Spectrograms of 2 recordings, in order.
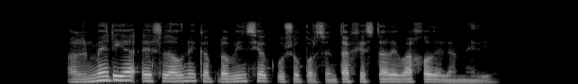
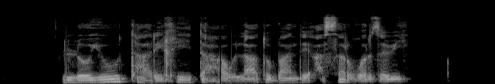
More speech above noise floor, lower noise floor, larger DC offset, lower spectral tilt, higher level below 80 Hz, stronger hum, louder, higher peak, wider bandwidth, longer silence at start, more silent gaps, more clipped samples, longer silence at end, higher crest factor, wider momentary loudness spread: first, over 63 dB vs 54 dB; first, under -90 dBFS vs -82 dBFS; neither; first, -5.5 dB/octave vs -3.5 dB/octave; about the same, -60 dBFS vs -62 dBFS; neither; about the same, -27 LUFS vs -29 LUFS; about the same, -10 dBFS vs -8 dBFS; second, 8 kHz vs 11.5 kHz; about the same, 0.7 s vs 0.65 s; neither; neither; about the same, 0.85 s vs 0.9 s; about the same, 18 dB vs 22 dB; first, 12 LU vs 7 LU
